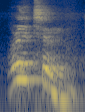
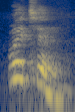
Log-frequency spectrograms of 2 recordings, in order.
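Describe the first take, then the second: The two takes are said the same way.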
